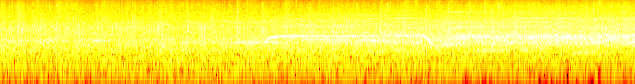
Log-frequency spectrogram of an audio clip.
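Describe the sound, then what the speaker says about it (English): A baseball stadium crowd at a Twins versus Tigers game applauds and cheers, a dense wash of clapping that swells and grows louder toward the end, with a faint whistle in the mix. "Crowd's starting to come alive a little bit."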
